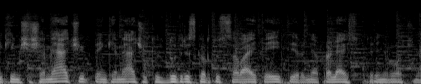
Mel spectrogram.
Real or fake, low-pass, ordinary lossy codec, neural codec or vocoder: real; 14.4 kHz; MP3, 64 kbps; none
